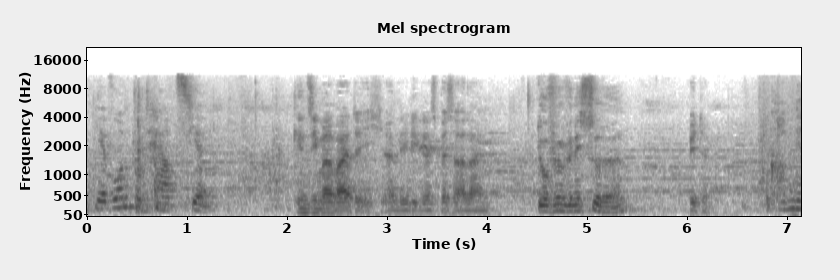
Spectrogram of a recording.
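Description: A man and a woman talk quietly nearby.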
